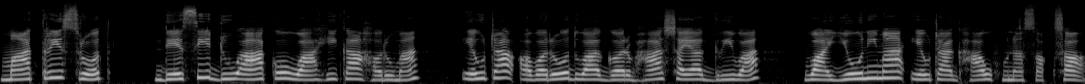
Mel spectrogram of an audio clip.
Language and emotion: Nepali, neutral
